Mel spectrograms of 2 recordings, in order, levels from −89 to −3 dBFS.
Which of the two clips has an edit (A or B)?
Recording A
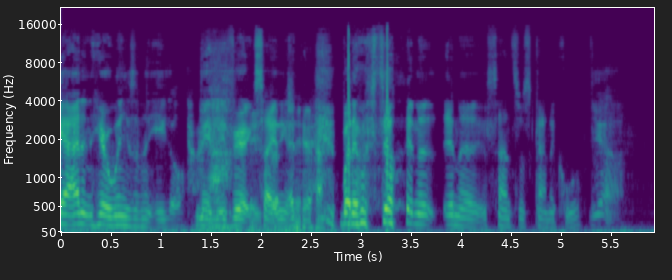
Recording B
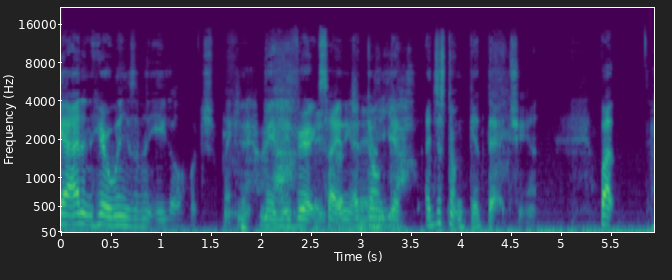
A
